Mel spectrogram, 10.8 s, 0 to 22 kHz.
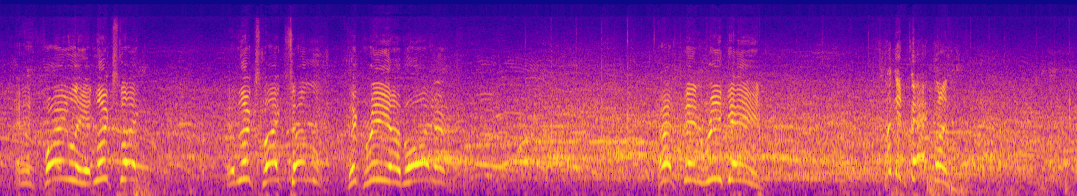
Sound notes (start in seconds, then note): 8.0 crowd boos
